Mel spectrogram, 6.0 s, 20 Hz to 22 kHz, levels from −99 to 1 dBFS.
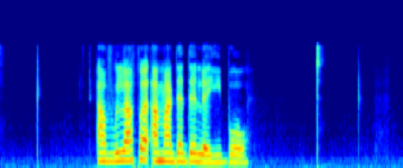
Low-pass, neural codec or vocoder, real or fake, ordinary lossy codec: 7.2 kHz; codec, 16 kHz, 1 kbps, FunCodec, trained on LibriTTS, 50 frames a second; fake; none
